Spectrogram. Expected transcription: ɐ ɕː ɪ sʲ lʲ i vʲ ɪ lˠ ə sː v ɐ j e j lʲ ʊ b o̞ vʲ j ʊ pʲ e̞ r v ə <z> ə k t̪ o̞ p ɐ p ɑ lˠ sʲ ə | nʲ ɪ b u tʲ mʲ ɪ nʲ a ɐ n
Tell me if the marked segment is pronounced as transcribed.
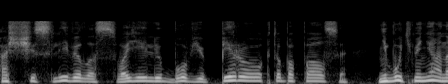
no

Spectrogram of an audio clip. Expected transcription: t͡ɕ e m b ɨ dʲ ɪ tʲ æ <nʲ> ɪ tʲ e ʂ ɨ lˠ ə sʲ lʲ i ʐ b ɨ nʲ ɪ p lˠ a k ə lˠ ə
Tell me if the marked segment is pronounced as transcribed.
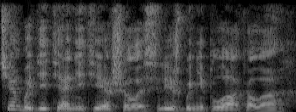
yes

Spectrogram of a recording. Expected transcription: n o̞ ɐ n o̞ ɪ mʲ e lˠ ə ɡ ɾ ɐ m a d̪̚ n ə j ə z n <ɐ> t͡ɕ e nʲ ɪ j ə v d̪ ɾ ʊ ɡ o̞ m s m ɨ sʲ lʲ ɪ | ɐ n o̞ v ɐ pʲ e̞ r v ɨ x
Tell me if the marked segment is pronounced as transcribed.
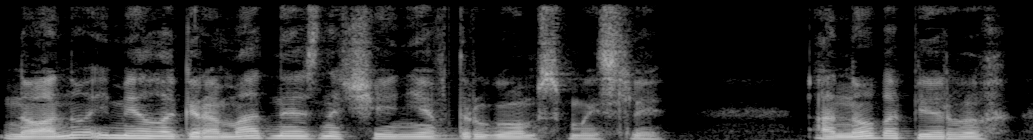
yes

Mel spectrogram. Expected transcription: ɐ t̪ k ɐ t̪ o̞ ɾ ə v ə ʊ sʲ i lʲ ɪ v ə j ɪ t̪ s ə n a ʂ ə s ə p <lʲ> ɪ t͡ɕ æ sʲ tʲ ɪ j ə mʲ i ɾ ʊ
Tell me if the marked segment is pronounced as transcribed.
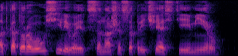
no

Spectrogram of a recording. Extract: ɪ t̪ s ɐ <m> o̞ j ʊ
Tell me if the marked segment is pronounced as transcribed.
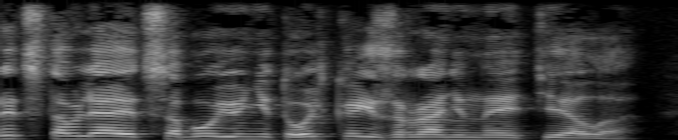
no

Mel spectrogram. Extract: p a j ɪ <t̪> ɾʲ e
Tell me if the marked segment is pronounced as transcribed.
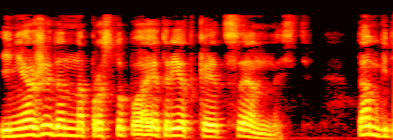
yes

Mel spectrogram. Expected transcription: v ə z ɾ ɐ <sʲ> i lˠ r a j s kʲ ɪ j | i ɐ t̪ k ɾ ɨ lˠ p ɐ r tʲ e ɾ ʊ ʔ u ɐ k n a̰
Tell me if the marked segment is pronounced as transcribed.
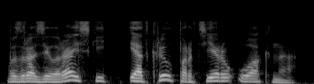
no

